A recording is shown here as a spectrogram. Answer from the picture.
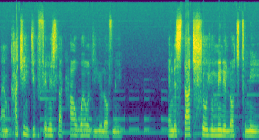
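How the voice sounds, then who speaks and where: A man with a Nigerian accent speaks at a moderate pace, his pitch fairly high and his intonation fairly even. Music plays in the background. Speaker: spoken word poet. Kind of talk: spoken word poetry performance.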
